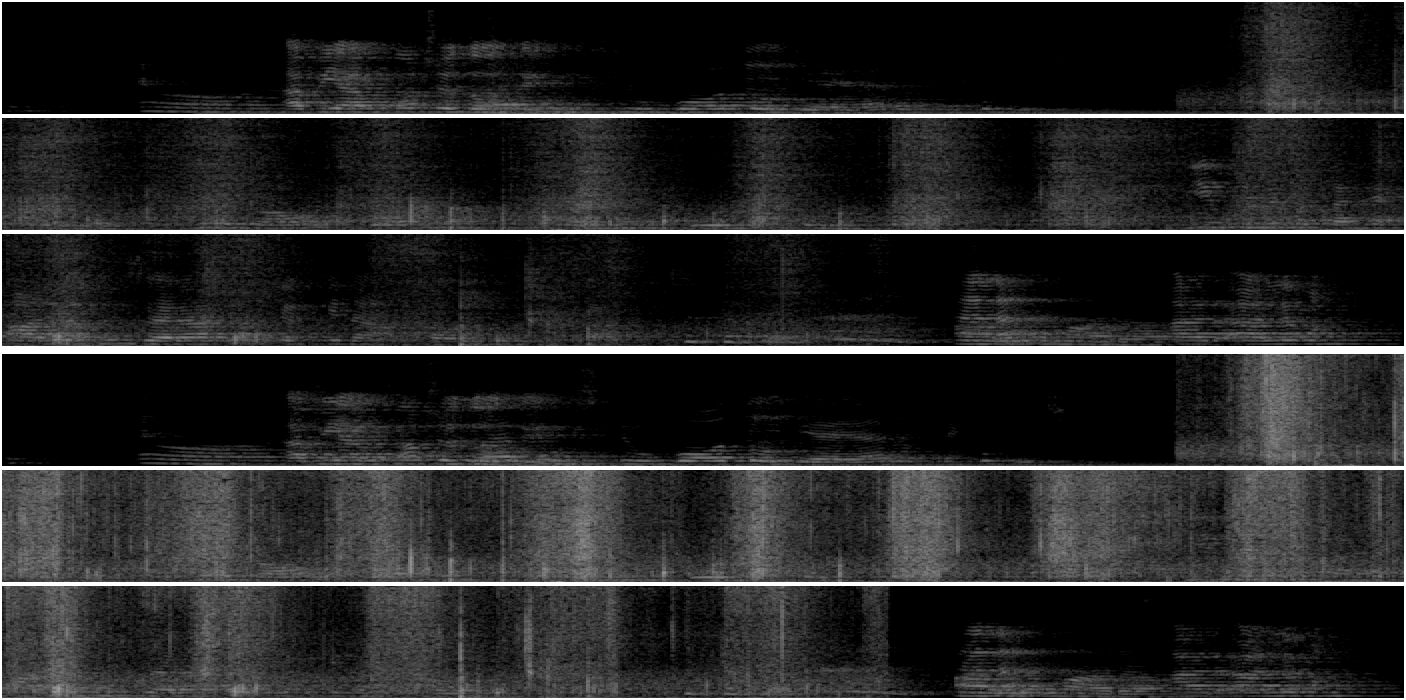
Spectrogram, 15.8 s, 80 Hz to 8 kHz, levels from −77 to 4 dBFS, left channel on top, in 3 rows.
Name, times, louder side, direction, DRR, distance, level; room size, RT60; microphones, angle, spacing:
voice 1, 0.5-4.1 5.3-8.8 13.1-14.9, right 2 dB, 50° right, 4 dB, 0.9 m, -50 dB
sound 1, 0.7-13.2, left 1 dB, 15° left, 0.4 m, -62 dB
voice 2, 1.0-1.9 2.8-2.9 9.7-12.8 14.1-14.3 14.9-15.5, left 1 dB, 35° left, -2 dB, 1.8 m, -47 dB
sound 2, 1.8-6.6, left 3 dB, 85° left, 0.5 m, -57 dB
sound 3, 4.4-13.8, right 11 dB, 90° right, 0.3 m, -36 dB
8.3 x 4.2 x 5.8 m, 1.1 s
head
